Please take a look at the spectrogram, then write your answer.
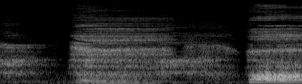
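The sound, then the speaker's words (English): A voice imitates slow, heavy, low breathing: a long rasping inhale, a brief pause, then a louder, rougher exhale, with no words. “Then I start hearing breathing in my neck.”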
